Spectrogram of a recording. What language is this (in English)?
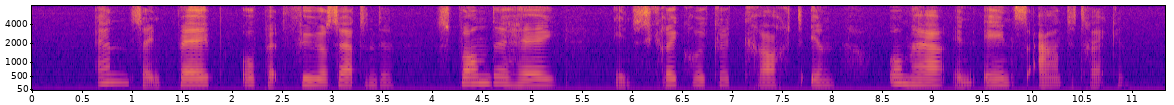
Dutch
